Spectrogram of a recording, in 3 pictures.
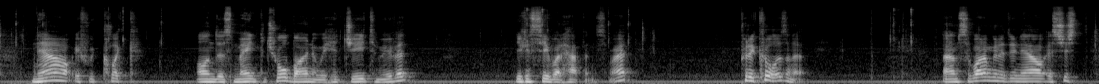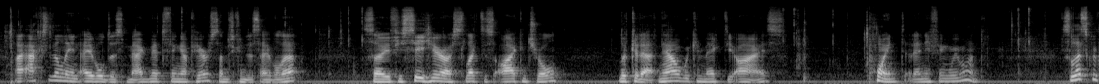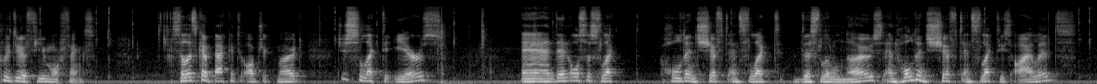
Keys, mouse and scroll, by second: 0.1-1.1 middle drag, 0.4-1.1 scroll up 2, 1.1 click, 1.6-5.4 middle drag, 2.8-3.5 scroll down 2, 3.5 g, 5.4 right click, 5.7-6.0 scroll down 1, 6.0-9.1 middle drag, 6.4 g, 9.1 right click, 11.1-12.7 shift+middle drag, 11.4-12.6 scroll up 2, 12.6 scroll up 1, 12.7 click, 13.5-14.5 middle drag, 14.5 click, 14.9 scroll down 1, 15.2 g, 18.9 right click, 19.0-21.2 middle drag, 19.3 scroll up 2, 19.6 g, 21.2 right click, 21.4-22.2 scroll down 2, 22.2-23.3 drag, 23.3-25.1 middle drag, 25.1 click, 25.7-29.2 middle drag, 27.8-28.6 scroll up 2, 28.6-29.2 scroll up 1, 29.2 shift+click, 31.7 shift+click, 32.8 shift+click.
